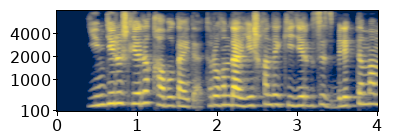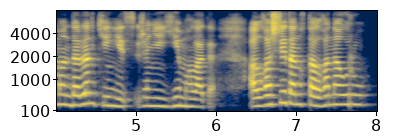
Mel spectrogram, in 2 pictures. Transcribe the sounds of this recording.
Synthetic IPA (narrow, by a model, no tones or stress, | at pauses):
je̞md̪e̞ɾuʃɪle̞ɾd̪ɪqʰɑbəlˠd̪ɑjd̪ə̰t̪ʰʊɾʁənd̪ɑɾje̞ʃqʰɑnd̪ɑjkʲʰe̞d̪e̞ɾɡʲɪsɪzbɪlɪk̚t̪ɪmɑmɑnd̪ɑɾd̪ɑŋkʲʰe̞ŋe̞sʒæne̞je̞mɑlˠɑd̪ə̰ | ɑ̰lˠʁɑʃɾet̪ɑnəq̚t̪ɑlˠʁɑnɑwəɾu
